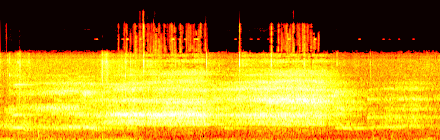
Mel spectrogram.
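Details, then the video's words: Howler monkeys in a sustained roaring chorus that builds to a loud, rasping, harmonic peak midway, with overlapping growls rising and falling before tapering off. "Howler Monkey Scary Sounds"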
